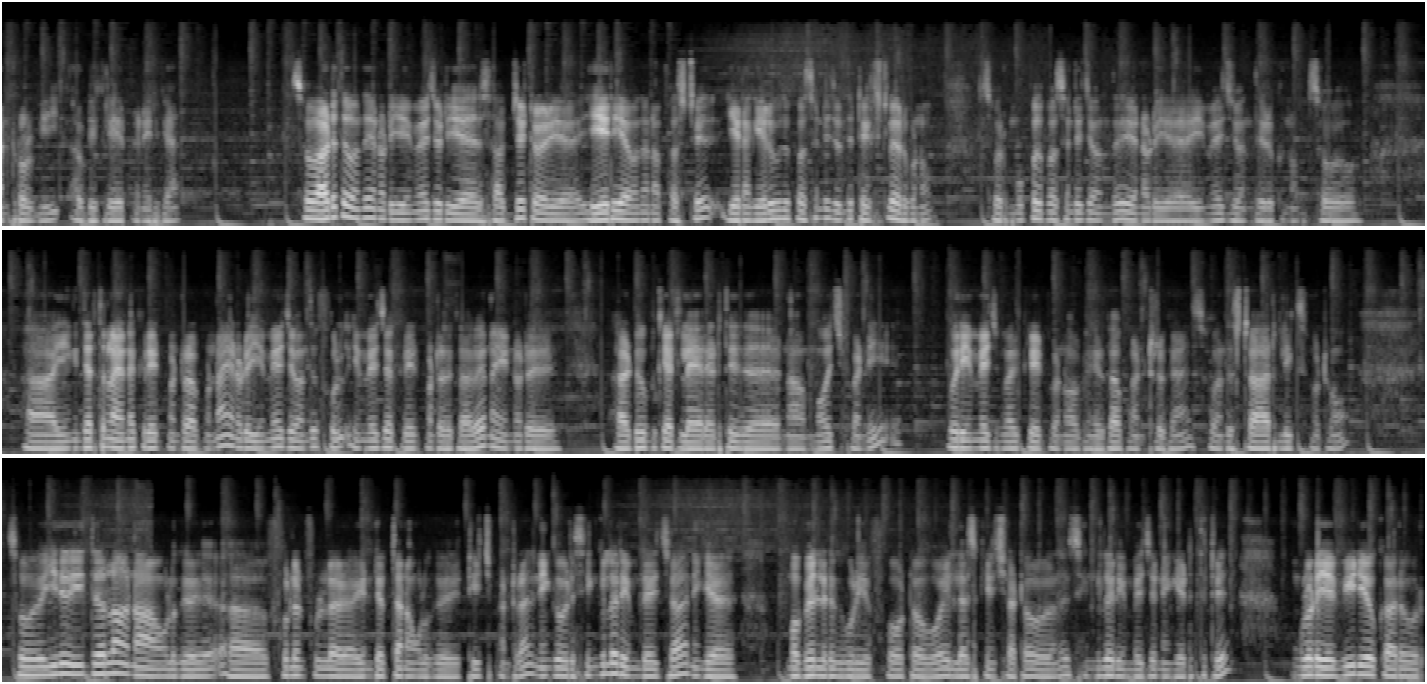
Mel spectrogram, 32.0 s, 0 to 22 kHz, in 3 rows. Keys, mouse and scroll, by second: 4.8 ctrl+click, 6.3 right click, 9.3 click, 13.7 click, 13.9 click, 15.1 click, 15.5 click, 15.9 click, 16.4 click, 17.7 click, 18.0 click, 18.5 click, 18.7 click, 19.0 click, 19.5 click, 21.3 click, 22.1 click, 22.9 click, 23.2 click, 23.5 click, 23.7 click, 23.8 click, 24.3 click, 24.6 click, 24.9 click, 25.2 click, 25.5 click, 25.9 click, 26.4 click, 26.7 click, 27.4 click, 27.5 click, 28.1 click, 28.5 alt+click, 28.8 Caps_Lock, 30.1 click, 30.3 click, 30.8 click, 31.0 click, 31.6 click, 31.9 click.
